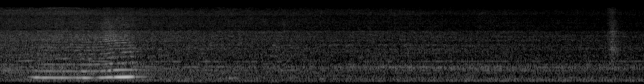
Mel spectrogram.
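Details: 2009 Mazda5 rear brakes after sitting overnight in a garage: a brief, wavering mid-pitched squeal, then faint hiss. Stock ATE OE pads absorb moisture after rain or humidity; premium ceramic pads such as Bendix CQ fix it.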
